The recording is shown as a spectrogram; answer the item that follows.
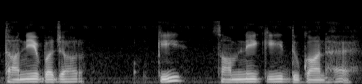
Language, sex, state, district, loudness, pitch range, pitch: Hindi, male, Uttar Pradesh, Lucknow, -20 LUFS, 105-125 Hz, 115 Hz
